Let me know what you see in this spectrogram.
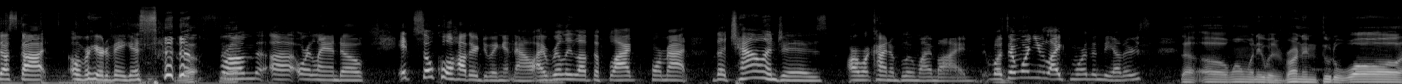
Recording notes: live from Radio Row in Vegas!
